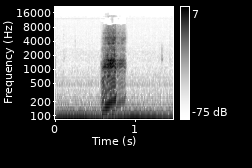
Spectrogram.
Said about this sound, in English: Having proved that a duck's quack does echo, they felt free to play within an electronics effects box to help us imagine the duck flying past the side of a cliff, 50 metres away. Now, listen carefully, and I think you'll hear how this myth started.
